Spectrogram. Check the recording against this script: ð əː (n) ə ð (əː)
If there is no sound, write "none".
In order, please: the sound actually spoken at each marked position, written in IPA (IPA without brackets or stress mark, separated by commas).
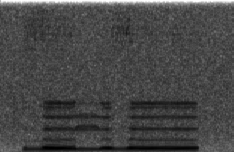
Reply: n, əː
